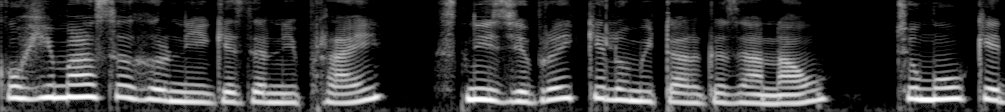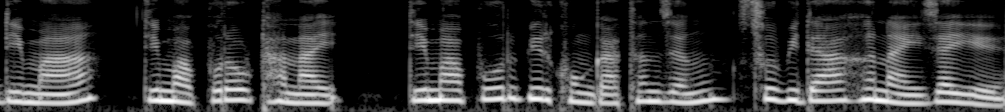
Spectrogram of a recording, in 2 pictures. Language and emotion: Bodo, neutral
